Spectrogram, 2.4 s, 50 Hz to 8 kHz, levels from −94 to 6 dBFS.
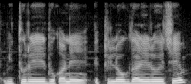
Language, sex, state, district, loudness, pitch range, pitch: Bengali, male, West Bengal, Cooch Behar, -12 LUFS, 155-165 Hz, 160 Hz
